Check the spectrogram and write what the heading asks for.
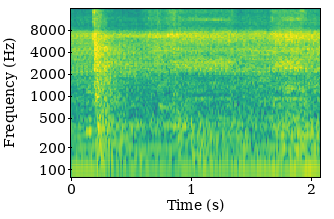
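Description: Steady low hum of a running paper plate making machine, with one sharp knock shortly after the start as a hand works at the die.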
